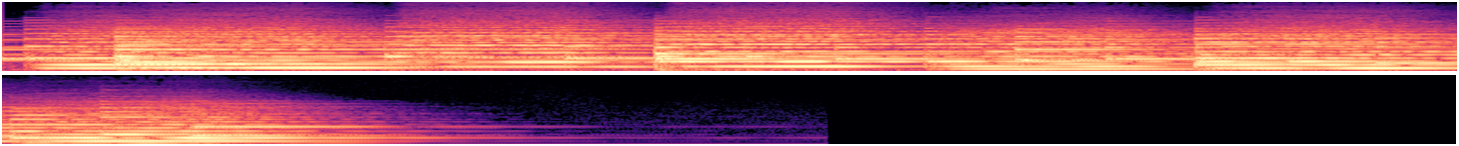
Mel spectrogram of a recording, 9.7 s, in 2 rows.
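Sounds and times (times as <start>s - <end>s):
slow quad melody with viola and cello: 0.0s - 6.3s.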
